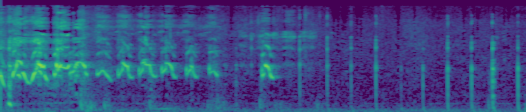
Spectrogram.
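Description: An animal's high, fast-wavering whining cry for about the first three seconds, followed by a run of light, evenly spaced clicks, about four a second.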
